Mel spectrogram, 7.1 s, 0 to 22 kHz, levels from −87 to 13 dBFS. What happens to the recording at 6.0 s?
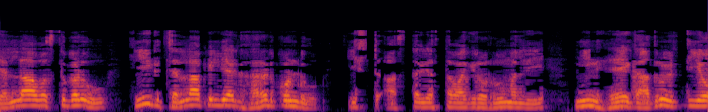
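At 6.0 s the audio carries the same heavy codec damage heard across the whole clip, likely from HE-AAC compression at a very low bitrate around 8 kbps. Only the lower spectrum is coded. The treble is rebuilt by copying lower bands upward, so s sounds turn gritty, metallic or lispy, with nothing above 8 kHz.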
